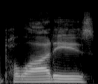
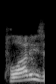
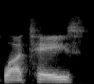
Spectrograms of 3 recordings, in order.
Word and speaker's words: Pilates: What my vote for Pilates has a weird connotation. For one, people pronounce it wrong a lot. Pilates, Pilate. They think it's from the Bible with Pontius Pilate.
